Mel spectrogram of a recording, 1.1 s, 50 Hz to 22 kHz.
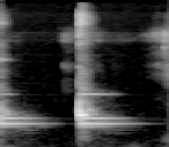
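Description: A fingertip flicks the steel cup-hilt bowl of a Kvetun rapier twice, giving two bright, metallic dings near 900 Hz that ring briefly and fade. The bowl sounds solid, even after two to three months of use once or twice a week.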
